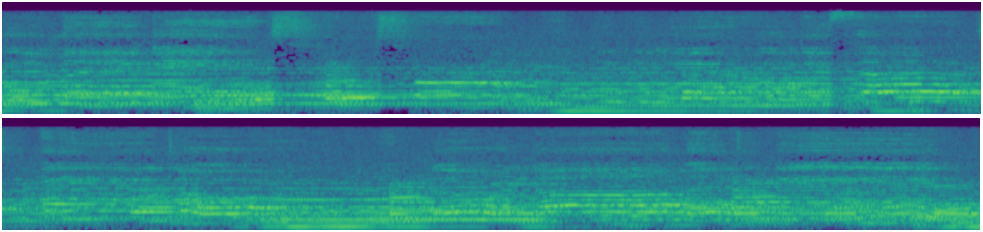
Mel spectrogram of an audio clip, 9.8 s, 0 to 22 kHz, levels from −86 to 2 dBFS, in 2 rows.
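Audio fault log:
throughout, low bit depth without dither: the audio was likely rounded to very few levels without dither, fitting about 4 bits, so error tracks the signal, leaving grainy distortion roughly 15 dB down.
5.01 s, 7.57 s, 9.07 s, compressed frames skipped: the decoder lost frames and jumped ahead around 70 ms, fitting three 20 ms frames.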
